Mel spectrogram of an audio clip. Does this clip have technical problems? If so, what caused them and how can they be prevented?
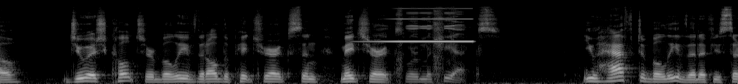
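Yes. Loudspeaker feedback squeal runs from 3.50 to 4.77 s, right after "all the patriarchs and". The microphone picks up its own loudspeaker, and at 2.9 kHz the loop gain exceeds one. That single tone swells over about half a second to a few dB above the speech. A steady interfering whistle would start at full level, but this one grows by itself. Keeping the microphone away from and behind the loudspeaker, lowering the gain, or notching out 2.9 kHz would prevent it.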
